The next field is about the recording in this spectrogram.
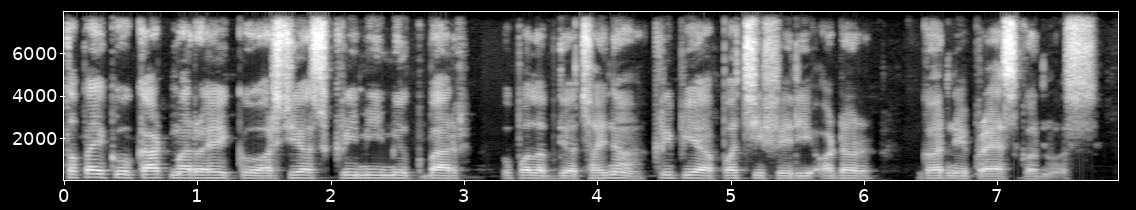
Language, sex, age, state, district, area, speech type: Nepali, male, 18-30, West Bengal, Kalimpong, rural, read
